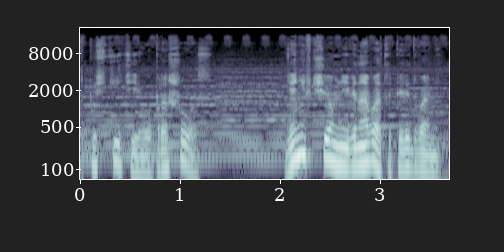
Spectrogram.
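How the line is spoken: Gentle, affectionate. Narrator (Russian): ласково сказала

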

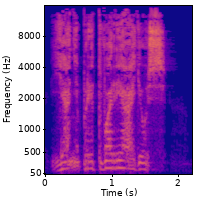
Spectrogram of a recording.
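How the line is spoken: Hoarse wheeze. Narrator (Russian): просипела она

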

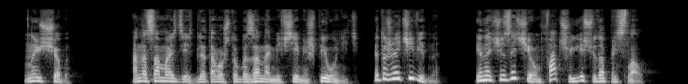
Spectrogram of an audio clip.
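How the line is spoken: Sharp tone. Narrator (Russian): резким тоном сказала Гермиона

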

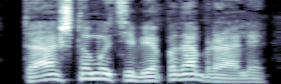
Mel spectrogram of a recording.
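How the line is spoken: Irritated. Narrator (Russian): раздраженно отозвался Кликли

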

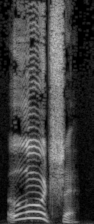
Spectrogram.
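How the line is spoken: Answering in unison. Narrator (Russian): хором ответили демоны

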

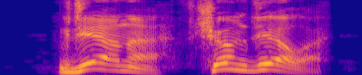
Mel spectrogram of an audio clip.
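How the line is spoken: Frantic shout into phone. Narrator (Russian): закричал Страйк в трубку, забыв обо всем на свете

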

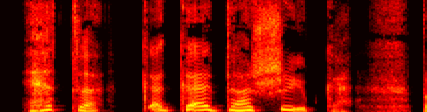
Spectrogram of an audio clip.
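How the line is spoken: Hoarse croak. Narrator (Russian): прохрипел Люк

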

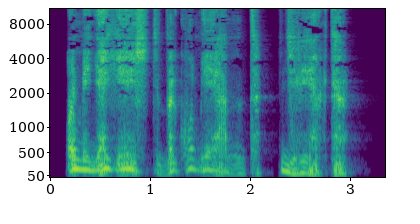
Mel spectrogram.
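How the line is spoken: Said hoarsely. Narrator (Russian): хрипло сказал он

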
